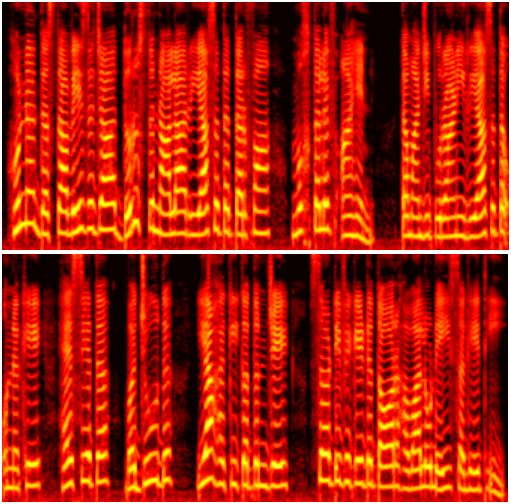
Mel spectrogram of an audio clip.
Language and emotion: Sindhi, neutral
